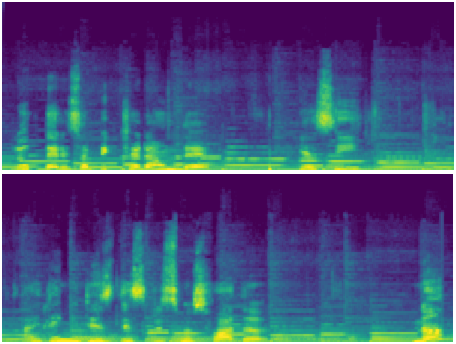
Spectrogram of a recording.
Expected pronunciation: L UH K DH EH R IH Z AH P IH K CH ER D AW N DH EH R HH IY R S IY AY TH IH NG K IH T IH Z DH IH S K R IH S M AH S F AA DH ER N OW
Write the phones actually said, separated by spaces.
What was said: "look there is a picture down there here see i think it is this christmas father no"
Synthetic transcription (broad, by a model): L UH K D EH R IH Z AH P IH K CH ER D AW N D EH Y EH S IY AY T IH NG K IH T IH Z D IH S K R IH S M AH S F AA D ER N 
